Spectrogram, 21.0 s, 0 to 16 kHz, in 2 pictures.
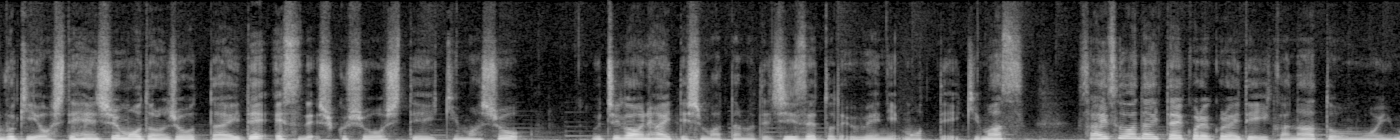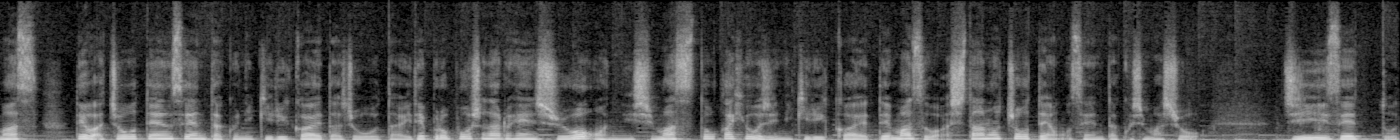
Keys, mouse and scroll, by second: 0.2 Tab, 2.1 s, 3.4 click, 3.7-4.2 scroll up 4, 4.2 middle click, 5.1 g, 5.2 z, 6.3 click, 6.6 middle click, 6.8 scroll down 1, 6.9-7.4 scroll up 3, 7.4 middle click, 8.2 middle click, 9.5 Tab, 11.4 click, 13.6 click, 15.7 click, 16.2 middle click, 16.7 middle click, 17.4 click, 17.7 middle click, 18.0-18.5 scroll up 3, 18.7 middle click, 19.5 scroll down 2, 20.1 g, 20.4 z.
